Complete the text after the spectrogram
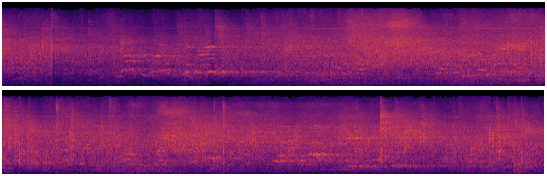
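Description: Skates scrape and hiss across ice in a large echoing arena.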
